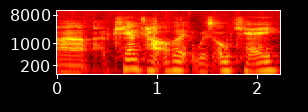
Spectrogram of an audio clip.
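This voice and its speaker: Mumbling at a medium pitch, a man speaks against noticeable background noise. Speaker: sports channel youtuber. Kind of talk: casual sports commentary monologue. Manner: halting, stuttering. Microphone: cheap low-quality microphone.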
